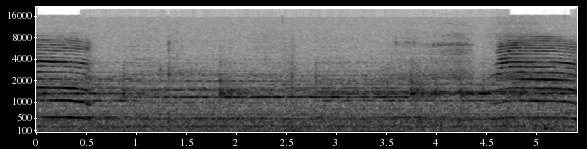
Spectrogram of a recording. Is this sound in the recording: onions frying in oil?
no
